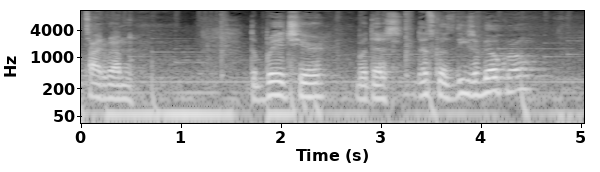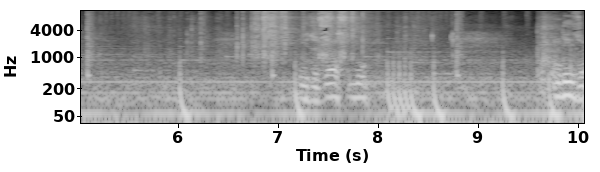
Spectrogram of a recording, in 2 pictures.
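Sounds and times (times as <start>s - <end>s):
background music: 0.0s - 10.0s
velcro strap ripping open: 6.0s - 8.2s.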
